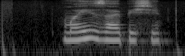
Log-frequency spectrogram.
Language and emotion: Russian, neutral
